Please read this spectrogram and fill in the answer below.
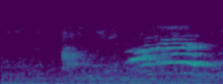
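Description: Felt duster wiping a whiteboard, with a short high squeal about a second and a half in that dips in pitch as it ends.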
